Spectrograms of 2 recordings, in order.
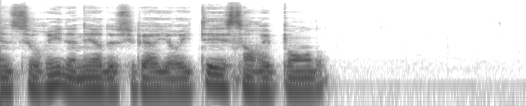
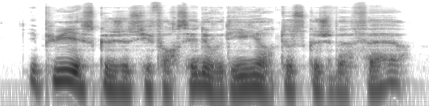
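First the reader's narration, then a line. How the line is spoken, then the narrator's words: Piqued artist. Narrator (French): dit l'artiste d'un ton piqué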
